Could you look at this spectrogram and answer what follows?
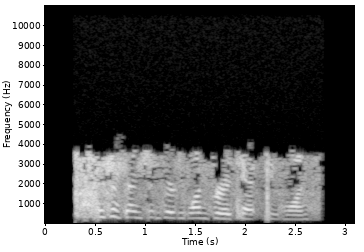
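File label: Incident Tac 1, Scanner audio recording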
